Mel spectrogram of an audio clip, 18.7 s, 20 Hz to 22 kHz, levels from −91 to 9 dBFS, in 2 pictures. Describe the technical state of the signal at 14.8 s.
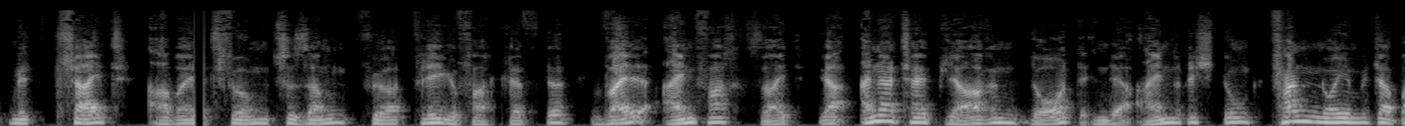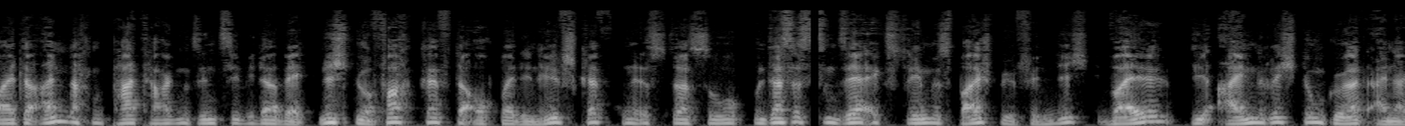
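At 14.77 to 14.83 s a 60 ms block of digital silence cuts in: the sound drops out to silence with no fade, unlike a softened dropout.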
